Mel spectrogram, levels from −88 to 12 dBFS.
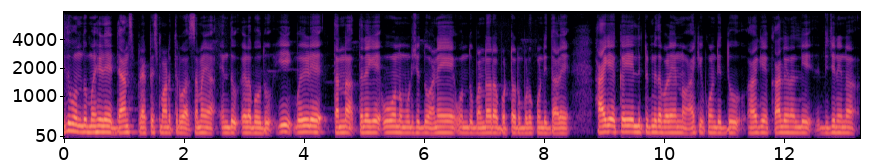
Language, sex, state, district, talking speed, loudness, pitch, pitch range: Kannada, male, Karnataka, Koppal, 125 wpm, -15 LUFS, 130 Hz, 130-140 Hz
